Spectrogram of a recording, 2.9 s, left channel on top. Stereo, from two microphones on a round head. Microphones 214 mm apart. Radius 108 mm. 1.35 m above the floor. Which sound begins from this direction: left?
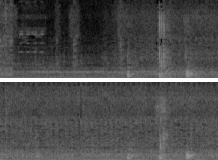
Footsteps, at 1.7 s.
